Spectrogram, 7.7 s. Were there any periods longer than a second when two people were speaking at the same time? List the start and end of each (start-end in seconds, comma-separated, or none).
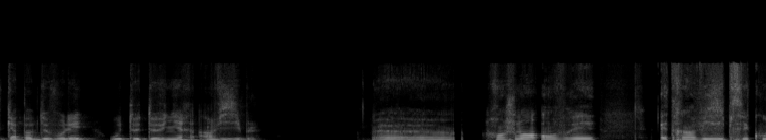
none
